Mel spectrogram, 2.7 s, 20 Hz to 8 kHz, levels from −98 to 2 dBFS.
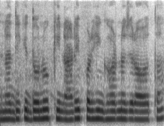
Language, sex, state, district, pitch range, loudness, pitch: Bhojpuri, female, Bihar, East Champaran, 190-205 Hz, -16 LUFS, 195 Hz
